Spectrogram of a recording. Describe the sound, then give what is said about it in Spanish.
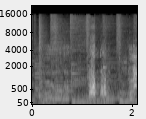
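A German shepherd dog barks in a few quick, irregular bursts, the barks fairly loud over a low steady background hum. “Todos excepto uno, un perro pastor alemán.”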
